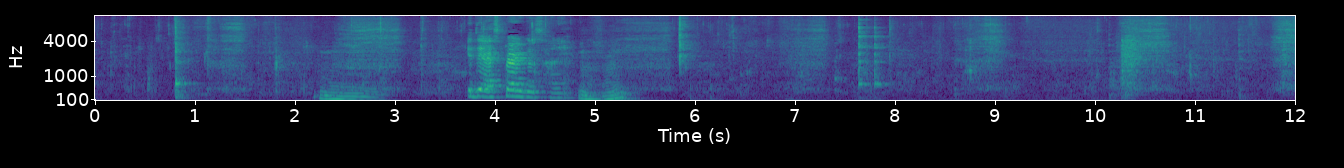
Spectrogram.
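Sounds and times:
spoon clinking on ceramic plates: 0:07.6 - 0:08.0.

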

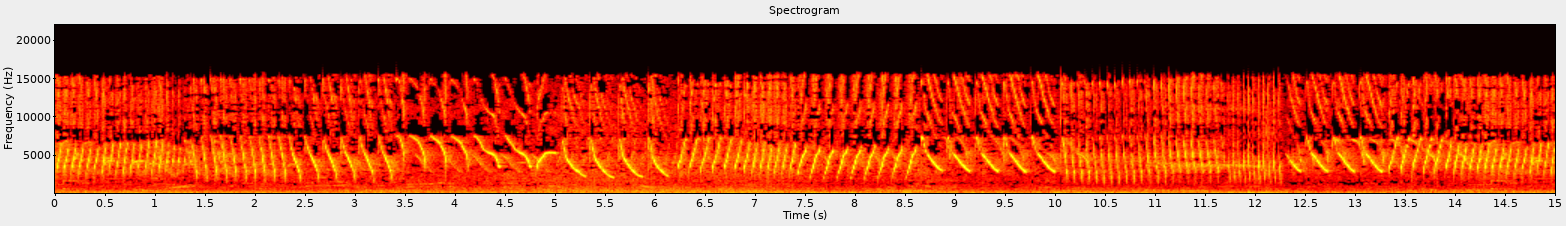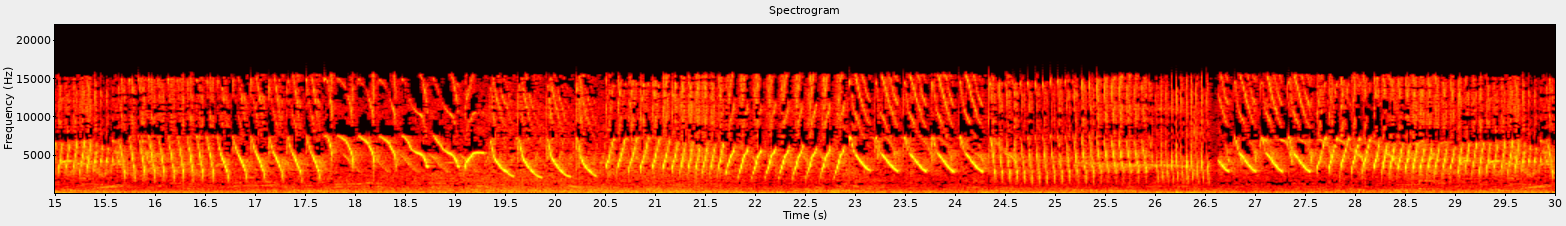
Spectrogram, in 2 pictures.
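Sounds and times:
canary singing: 0:00.0 - 0:30.0.

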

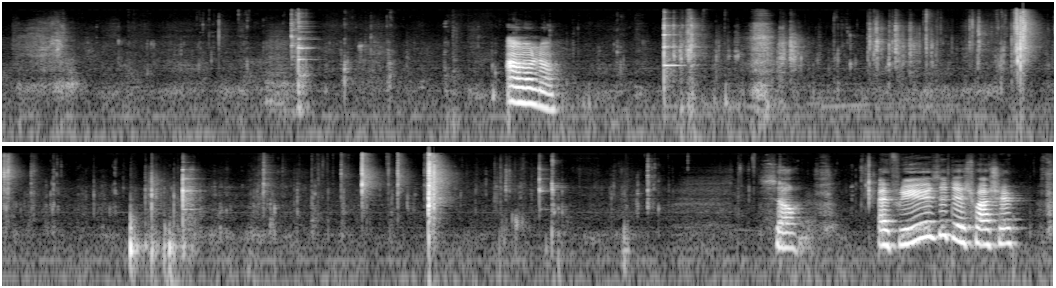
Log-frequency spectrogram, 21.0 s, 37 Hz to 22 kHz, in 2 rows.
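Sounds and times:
crab shell cracking and snapping: 0:08.6 - 0:11.8, 0:13.0 - 0:16.2.

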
